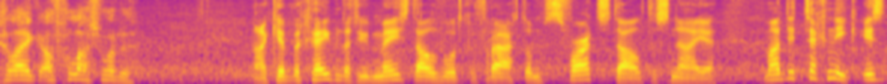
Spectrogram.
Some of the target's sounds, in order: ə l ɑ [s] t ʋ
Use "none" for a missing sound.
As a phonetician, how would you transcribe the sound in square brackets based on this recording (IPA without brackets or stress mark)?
s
